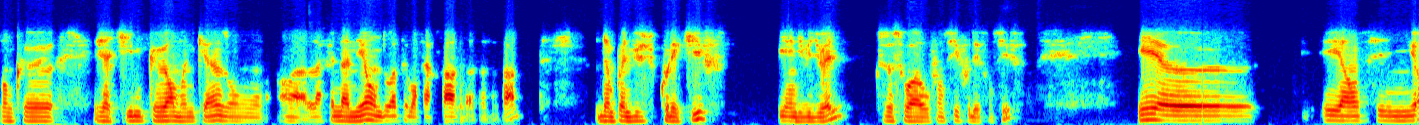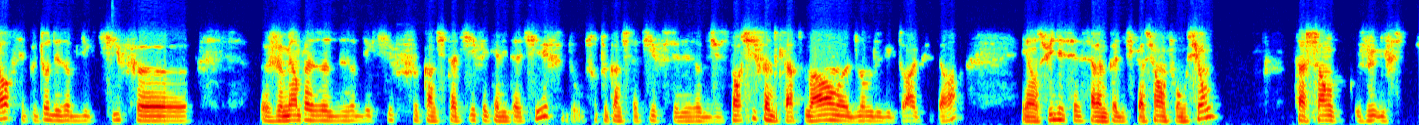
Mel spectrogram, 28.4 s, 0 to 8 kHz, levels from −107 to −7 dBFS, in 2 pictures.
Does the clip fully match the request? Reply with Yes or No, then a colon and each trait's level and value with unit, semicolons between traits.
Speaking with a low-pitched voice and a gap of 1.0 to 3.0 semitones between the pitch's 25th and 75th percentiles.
Yes: low, 115 Hz; narrow, 2.4 semitones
